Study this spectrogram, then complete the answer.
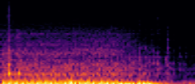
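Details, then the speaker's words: Mustang machine's diesel clatters steadily, then revs fall away and it dies within a second the moment a switch is flipped; electrical cut-out, owner suspects one of the micro switches and is shorting them with wire to find it. "it cuts out all you think it's one of these one of these switches in here so i just gotta work out which one"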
